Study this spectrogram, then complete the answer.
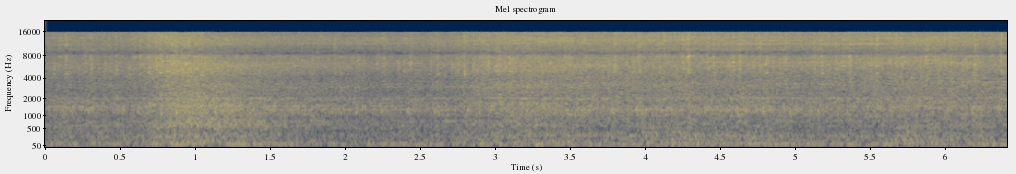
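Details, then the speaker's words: Original 1970 Ford F100 Sport Custom with factory 302 V8 and automatic, started up: steady deep even rumble, sounding almost new, with a faint raspy edge from an exhaust leak. "sounds almost like new, except for the exhaust leak."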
